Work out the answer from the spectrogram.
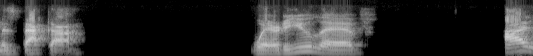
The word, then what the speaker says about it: Bekah: spell your first name my first name is Becca it's spelled b e k a h and your last name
